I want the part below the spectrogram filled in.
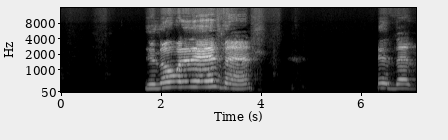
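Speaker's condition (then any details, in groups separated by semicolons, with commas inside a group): Cerebral palsy; from birth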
